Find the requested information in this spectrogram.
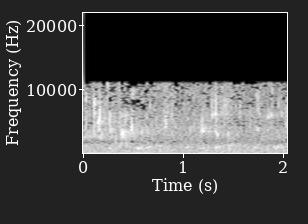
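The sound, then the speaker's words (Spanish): Rain falls on freshly planted seeds as a steady, dense patter, a continuous hiss of fine drops with small trickling splashes and no voices. “¡Qué lluvia tan rica hemos recibido junto a mis hermanas semillas!”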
